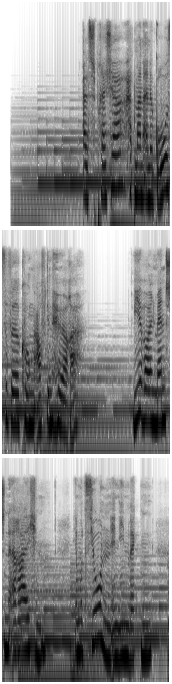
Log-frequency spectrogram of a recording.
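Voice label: German, female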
